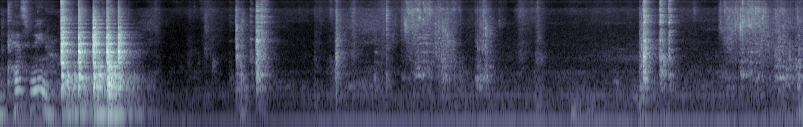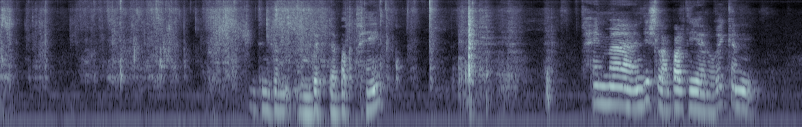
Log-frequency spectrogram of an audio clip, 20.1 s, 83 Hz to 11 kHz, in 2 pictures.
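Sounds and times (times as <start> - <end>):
wet swishing of batter stirred: 3.8 - 7.0, 8.6 - 17.4.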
